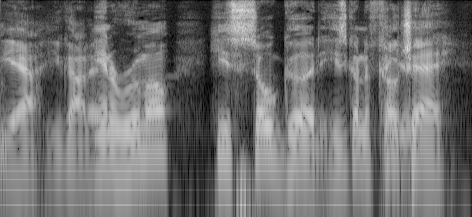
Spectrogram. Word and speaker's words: Anarumo: you say his name yeah you got it anarumo he's so good he's going toig Co he's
